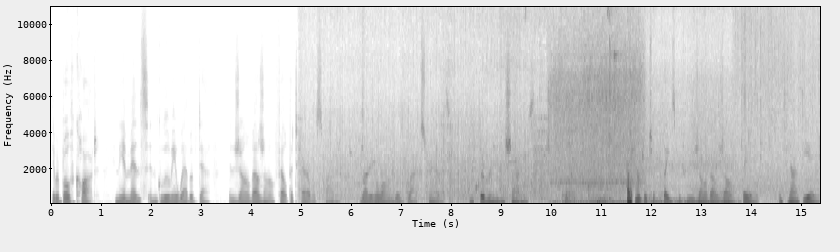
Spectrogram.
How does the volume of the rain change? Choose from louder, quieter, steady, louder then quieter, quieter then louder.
louder then quieter.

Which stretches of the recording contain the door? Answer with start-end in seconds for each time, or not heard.
10.2-11.7.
